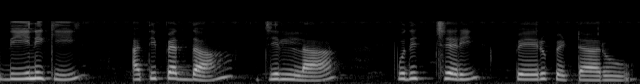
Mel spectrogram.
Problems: constant background noise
